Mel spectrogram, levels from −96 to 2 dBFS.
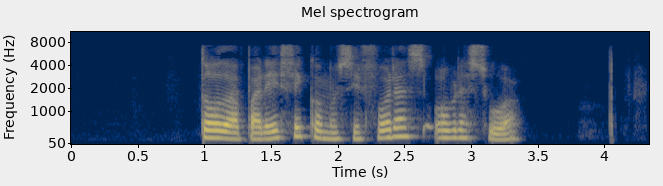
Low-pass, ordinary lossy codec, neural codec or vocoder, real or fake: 7.2 kHz; MP3, 48 kbps; none; real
